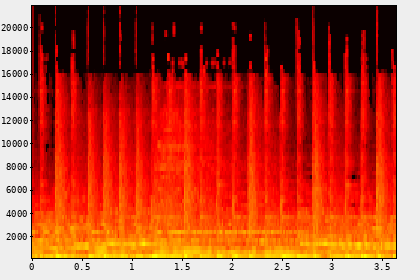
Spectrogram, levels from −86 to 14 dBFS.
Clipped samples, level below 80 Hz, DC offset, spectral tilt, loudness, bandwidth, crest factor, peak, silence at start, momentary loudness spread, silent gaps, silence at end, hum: under 0.1%; -22 dBFS; under 0.1%; -5 dB/octave; -16 LUFS; over 20 kHz; 14 dB; -2 dBFS; 0 s; 2 LU; none; 0 s; none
